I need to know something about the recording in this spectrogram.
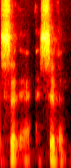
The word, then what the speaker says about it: SVN: Well, let's get Civen. Civen. Yeah. SVN. One of our coworkers calls it Civen. I've never heard that before. SVN. Subversion. Calls it Civen, so SVN. Civen. SVN is Civen.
